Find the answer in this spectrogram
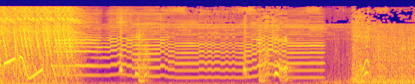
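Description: A reedy pipe with a nasal, snake-charmer tone plays a short ornamented melody of held notes that step downward, then stops. Before it come swooping cartoon glides that rise and fall.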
